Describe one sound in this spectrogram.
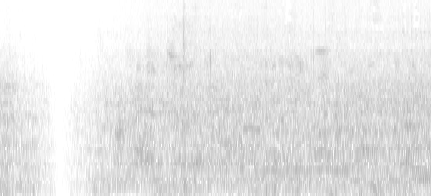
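A propeller plane's engine drones overhead.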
